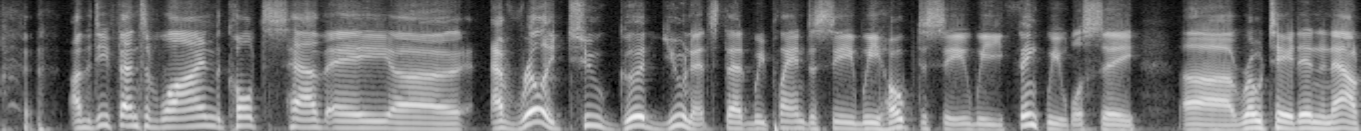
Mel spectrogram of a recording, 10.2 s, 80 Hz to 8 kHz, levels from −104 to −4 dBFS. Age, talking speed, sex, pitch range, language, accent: 30-49, 195 wpm, male, 130-160 Hz, English, American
